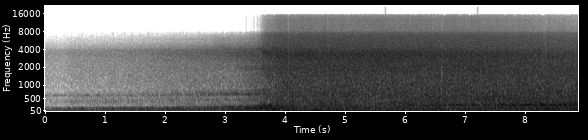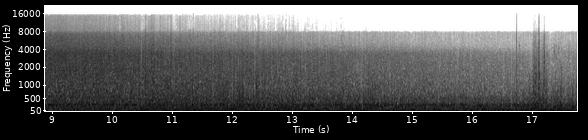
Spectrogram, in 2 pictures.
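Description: ICE 3 high-speed train passing through a rail tunnel: a rumble building for a few seconds, then, about three and a half seconds in, a sudden loud rush as the train goes by. Its air blast keeps buffeting the microphone with a steady low hum underneath as it runs on into the tunnel.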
